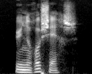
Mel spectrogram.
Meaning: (noun) 1. research 2. search; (verb) inflection of rechercher: 1. first/third-person singular present indicative/subjunctive 2. second-person singular imperative
- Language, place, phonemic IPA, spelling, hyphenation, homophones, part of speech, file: French, Paris, /ʁə.ʃɛʁʃ/, recherche, re‧cherche, recherchent / recherches, noun / verb, Fr-recherche.ogg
